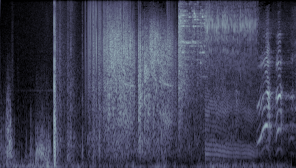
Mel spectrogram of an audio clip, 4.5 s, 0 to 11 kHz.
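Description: A 26 mm flare pistol fired into the sky: a sharp crack less than a second in, then the flare hissing for about a second and a half. A man's drawn-out voice follows near the end.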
